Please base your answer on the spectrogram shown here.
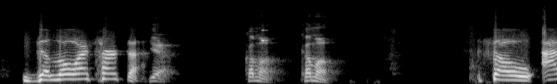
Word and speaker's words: Dolores Huerta: Dolores Huerta.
